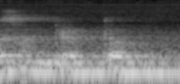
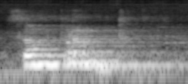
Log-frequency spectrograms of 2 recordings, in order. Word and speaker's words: संपृक्त: संपृक्त, संयुक्त भी बोल सकते थे कालिदास जी, संपृक्त बोले। संपृक्त ये शब्द दोनों ओठ मिलके ही निकलता है। चेष्टा करो संपृक्त उच्चारण करना, संपृक्त बोलना, परंतु ओठ जोड़ना नहीं।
